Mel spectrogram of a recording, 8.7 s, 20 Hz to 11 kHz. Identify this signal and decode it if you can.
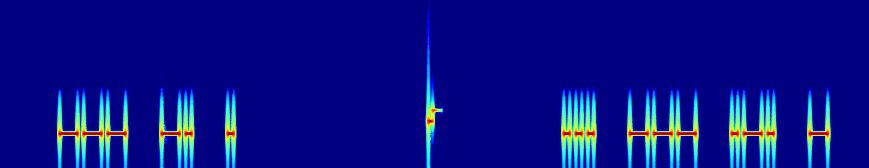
Morse code, heard as a keyed tone, about 20 wpm, spaced as for 15 wpm, 700 Hz. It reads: ONE SORT
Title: 054 Lesson 10f - Letter r - Words 20wpm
